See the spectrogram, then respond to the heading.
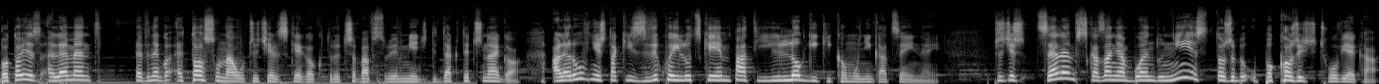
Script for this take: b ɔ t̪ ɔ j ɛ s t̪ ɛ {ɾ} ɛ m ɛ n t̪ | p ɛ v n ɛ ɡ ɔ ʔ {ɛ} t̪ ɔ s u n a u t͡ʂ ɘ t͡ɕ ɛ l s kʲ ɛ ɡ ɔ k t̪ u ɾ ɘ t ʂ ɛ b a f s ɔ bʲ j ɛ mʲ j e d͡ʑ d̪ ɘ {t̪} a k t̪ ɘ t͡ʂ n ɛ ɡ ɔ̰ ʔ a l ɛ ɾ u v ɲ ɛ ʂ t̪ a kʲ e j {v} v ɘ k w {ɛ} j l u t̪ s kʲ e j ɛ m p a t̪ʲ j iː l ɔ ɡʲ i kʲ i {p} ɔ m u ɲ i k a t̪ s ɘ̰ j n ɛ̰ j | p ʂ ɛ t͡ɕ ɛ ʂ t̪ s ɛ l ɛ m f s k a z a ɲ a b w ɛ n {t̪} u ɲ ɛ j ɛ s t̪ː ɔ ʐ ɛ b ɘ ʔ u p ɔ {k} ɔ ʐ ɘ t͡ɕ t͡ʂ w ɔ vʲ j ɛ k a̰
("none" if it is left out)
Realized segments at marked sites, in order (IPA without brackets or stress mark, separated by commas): l, ɛ, d̪, z, ɛ, k, d̪, k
